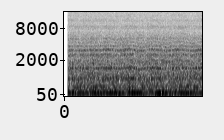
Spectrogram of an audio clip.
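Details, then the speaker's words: 2006 Hummer H3 with 4L60 transmission at idle: steady buzzing high-pitched whine with low hum, resembling transmission pump whine or cavitation, traced to the bell housing area; shown not to be the transmission itself. "so basically what that noise is is coming from the bell housing"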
